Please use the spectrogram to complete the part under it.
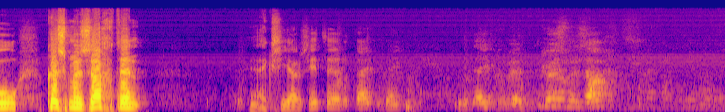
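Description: A middle-aged man speaks loudly and close into a microphone.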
